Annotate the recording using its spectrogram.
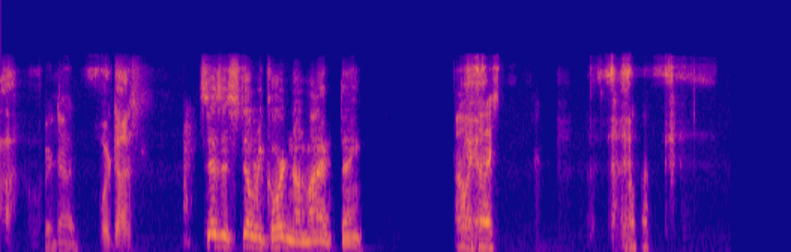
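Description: An older man speaks over an online call.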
